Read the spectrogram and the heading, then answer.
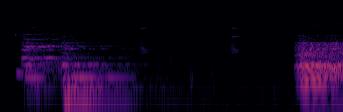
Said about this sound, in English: knock off the farting. She's sorry, Mummy. Something must have upset her tummy. I love your farts, darling.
